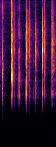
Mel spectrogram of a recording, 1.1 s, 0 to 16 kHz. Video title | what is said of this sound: Boox Palma 2 vs Kindle Basic: Battle of the Small E Readers | feels and sounds like plastic it's very lightweight um and while it's solid I don't think you could break it at all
